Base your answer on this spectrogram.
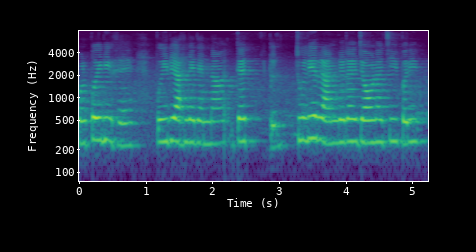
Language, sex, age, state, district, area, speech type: Goan Konkani, female, 18-30, Goa, Pernem, rural, spontaneous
